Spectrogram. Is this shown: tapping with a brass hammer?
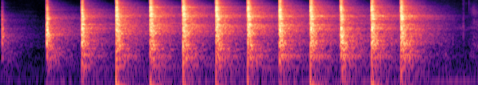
yes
